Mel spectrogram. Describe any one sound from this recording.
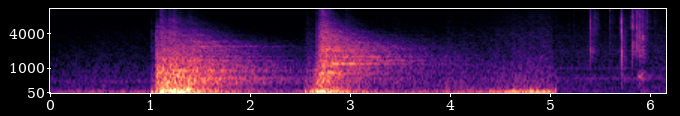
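Metal panels clang and ring out in a large echoing space.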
